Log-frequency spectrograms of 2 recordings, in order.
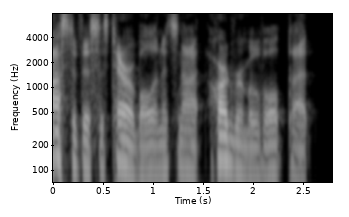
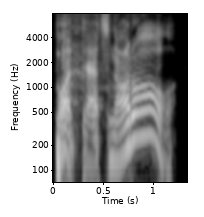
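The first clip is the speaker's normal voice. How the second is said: slow, loud drawn-out barker reveal; carnival barker; 3 semitones higher, 8 dB louder, slower than usual. Acted. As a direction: stretch it out for the big reveal. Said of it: "read this in sort of a carnival barker type voice".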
